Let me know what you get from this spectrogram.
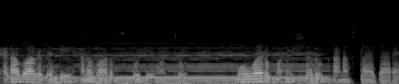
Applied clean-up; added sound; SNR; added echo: neural mask model RNNoise.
